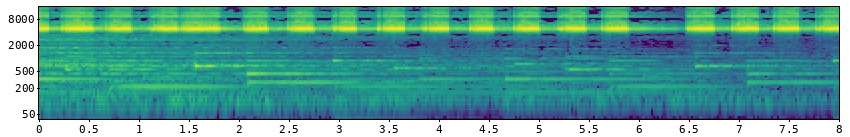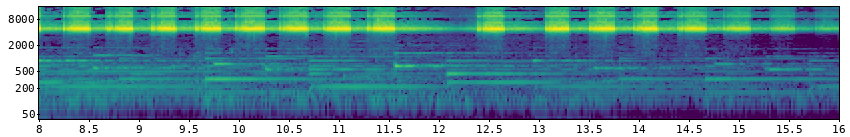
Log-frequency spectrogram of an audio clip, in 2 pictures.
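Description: Crickets chirping in a steady pulse of about two chirps a second, over soft, slow piano notes; both fade out toward the end.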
